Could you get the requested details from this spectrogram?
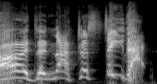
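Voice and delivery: very high, loud, slow mock yell; mock commentator shout. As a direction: scream it like an overexcited announcer. Imitating Booker T call.

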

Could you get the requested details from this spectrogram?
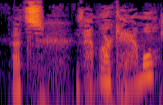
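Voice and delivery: soft, high, hesitant question; imitated puzzled recognition. Movie fan replaying the first sight of an actor, puzzled. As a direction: act out squinting doubt, rising at the end.

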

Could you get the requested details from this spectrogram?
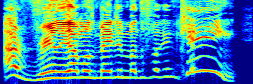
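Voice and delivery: high-pitched, hammed-up outrage; really mad. Odin realizing who he nearly crowned, escalating outrage. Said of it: "he got really mad".

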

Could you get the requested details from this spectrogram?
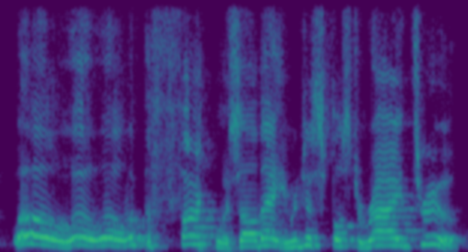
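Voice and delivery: hammed-up flustered director stopping the take; Mel Brooks. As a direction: director rushing onto set, high and alarmed. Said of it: "Mel Brooks came running out going".

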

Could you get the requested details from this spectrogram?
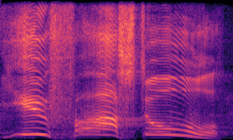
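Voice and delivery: high, slow, hugely stretched shout; retold shout. Storyteller shouts at the stool in the distance, long mock holler. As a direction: holler it across a distance, every word drawn out. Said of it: "I just shouted at it".

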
